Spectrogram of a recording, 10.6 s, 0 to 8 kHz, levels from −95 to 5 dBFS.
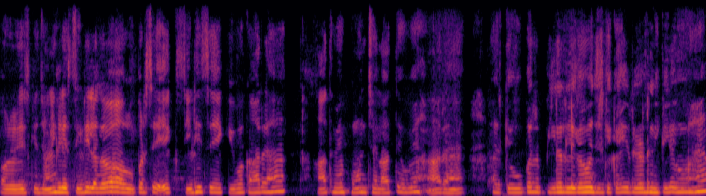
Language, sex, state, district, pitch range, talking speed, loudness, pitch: Hindi, male, Uttar Pradesh, Deoria, 165-185 Hz, 225 wpm, -31 LUFS, 175 Hz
